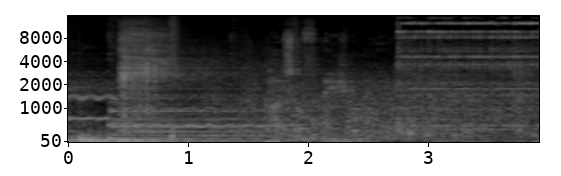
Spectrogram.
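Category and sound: signal or alarm, telephone ringing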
